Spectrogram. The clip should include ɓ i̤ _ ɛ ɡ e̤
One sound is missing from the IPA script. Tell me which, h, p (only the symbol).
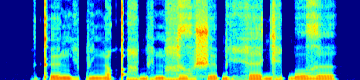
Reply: h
